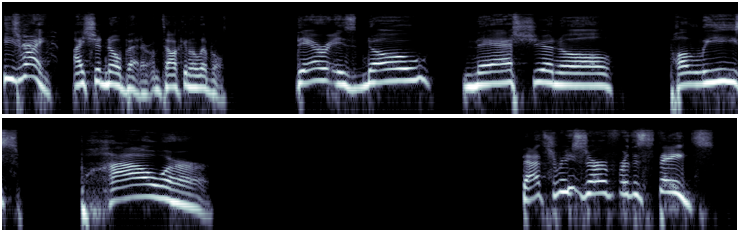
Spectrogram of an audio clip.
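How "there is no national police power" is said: very slow, drawn-out, mocking spell-it-out delivery. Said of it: "I'll say it very slow".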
